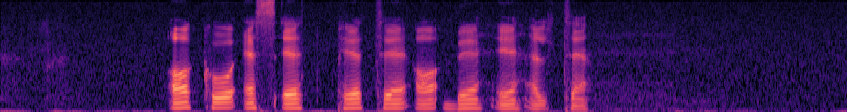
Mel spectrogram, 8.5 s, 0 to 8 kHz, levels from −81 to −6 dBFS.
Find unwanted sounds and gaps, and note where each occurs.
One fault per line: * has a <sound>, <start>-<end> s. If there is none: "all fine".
all fine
